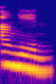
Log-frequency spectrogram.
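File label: "angin", Indonesian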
